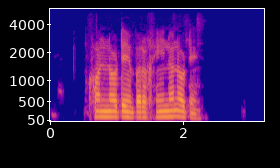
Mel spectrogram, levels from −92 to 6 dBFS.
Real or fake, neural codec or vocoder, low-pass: real; none; 5.4 kHz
